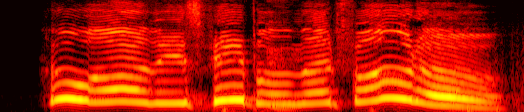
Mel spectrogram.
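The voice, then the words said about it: Imitates another person's voice. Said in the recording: “Give us a little Seinfeld impersonation”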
